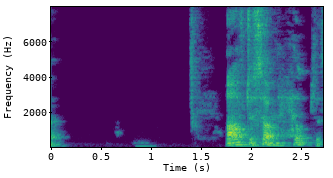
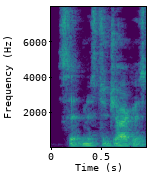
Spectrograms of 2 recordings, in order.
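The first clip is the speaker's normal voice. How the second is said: plain reading voice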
